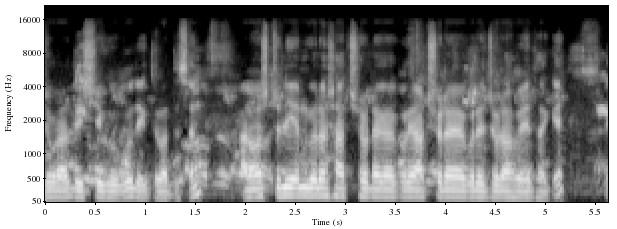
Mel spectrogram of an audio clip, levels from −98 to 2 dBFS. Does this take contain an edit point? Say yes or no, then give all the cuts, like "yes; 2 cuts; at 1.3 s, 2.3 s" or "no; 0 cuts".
no; 0 cuts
